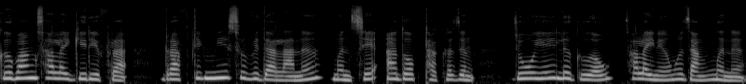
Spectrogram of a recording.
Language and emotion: Bodo, neutral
